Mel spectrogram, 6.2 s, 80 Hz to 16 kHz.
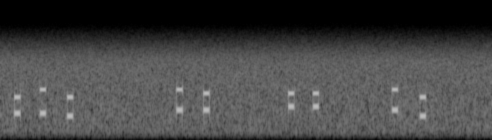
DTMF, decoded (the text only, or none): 461 98 00 91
